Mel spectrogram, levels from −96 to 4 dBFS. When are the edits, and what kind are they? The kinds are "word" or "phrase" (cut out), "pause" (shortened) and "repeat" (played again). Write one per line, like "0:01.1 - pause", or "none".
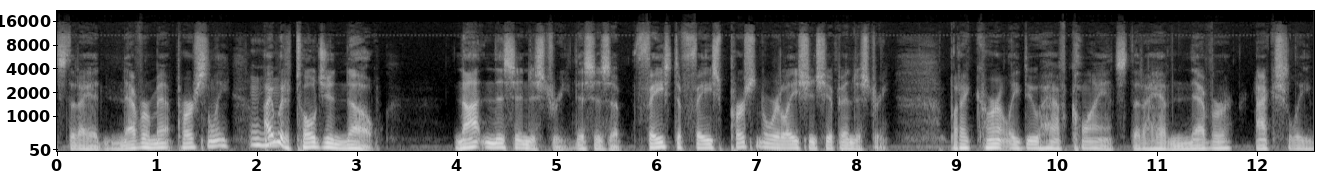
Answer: none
